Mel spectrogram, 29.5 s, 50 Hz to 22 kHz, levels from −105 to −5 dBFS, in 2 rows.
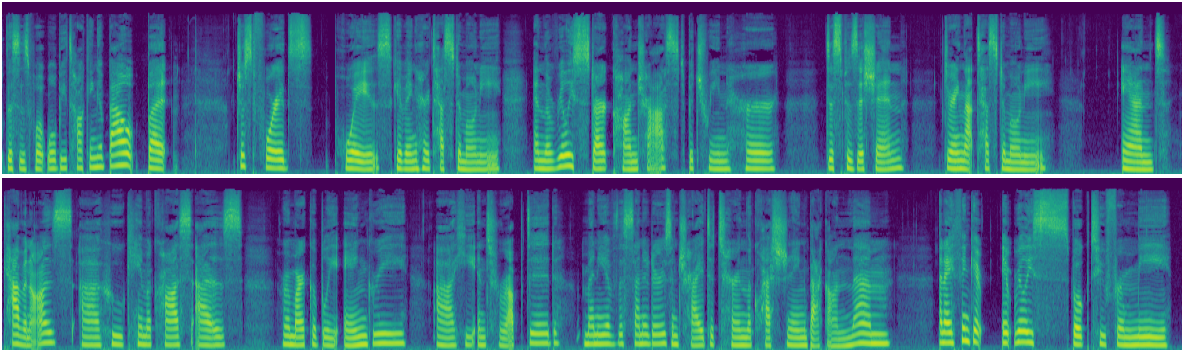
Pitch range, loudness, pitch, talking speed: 175-205 Hz, -21 LUFS, 185 Hz, 120 wpm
